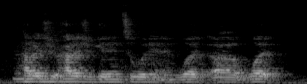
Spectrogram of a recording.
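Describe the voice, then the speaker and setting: Monotone, flat delivery in an American accent, with audible room echo. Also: man. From Florida. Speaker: interviewer. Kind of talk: interview.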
